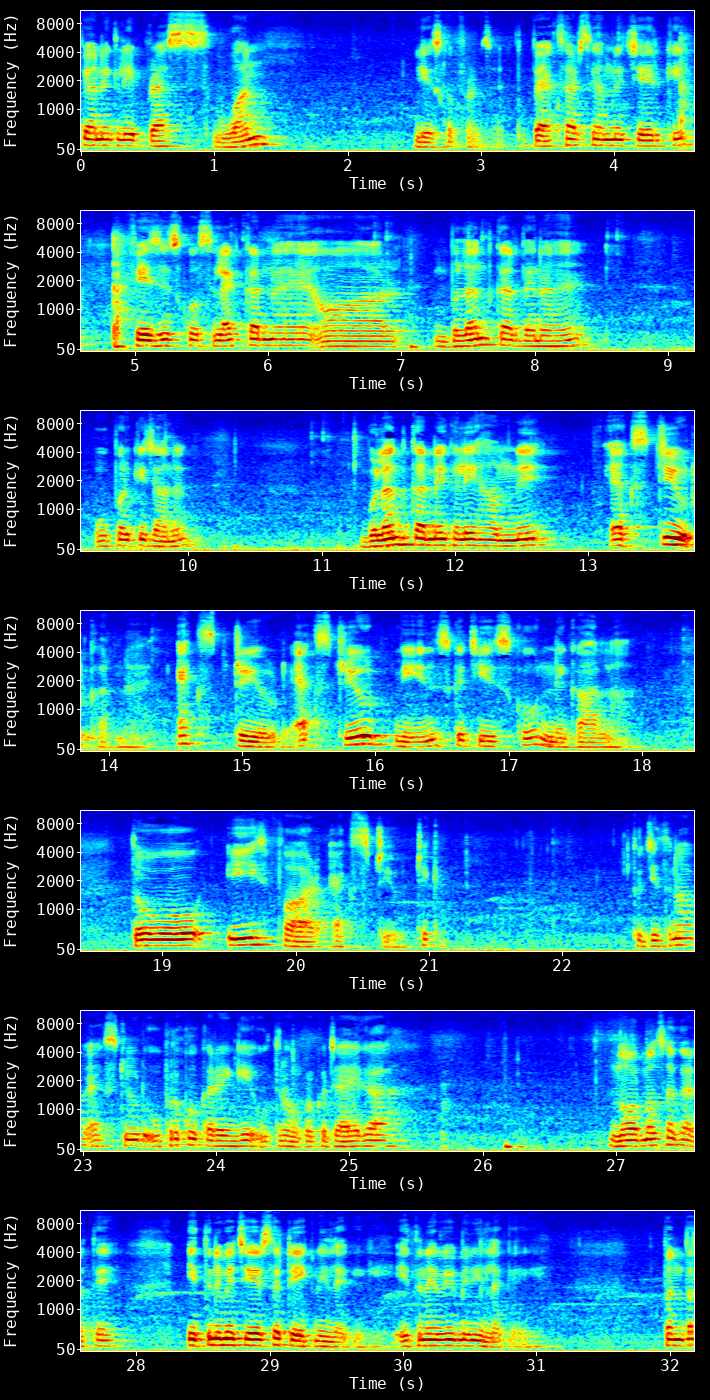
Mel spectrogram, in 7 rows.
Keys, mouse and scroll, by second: 1.2-3.6 middle drag, 3.6 click, 3.9 click, 5.7 click, 7.5 shift+click, 8.6 shift+click, 9.7 shift+click, 11.0 shift+click, 12.6-15.7 middle drag, 16.8-20.0 middle drag, 21.5-22.0 scroll down 2, 22.0-25.2 middle drag, 26.3 e.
